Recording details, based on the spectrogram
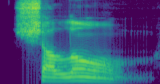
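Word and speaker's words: שלום: But as you'll notice, in the word Shalom, the Vav represents an O vowel. And so sometimes the Vav will not function as a consonant at all, but it will represent an O vowel. Shalom, shalom.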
